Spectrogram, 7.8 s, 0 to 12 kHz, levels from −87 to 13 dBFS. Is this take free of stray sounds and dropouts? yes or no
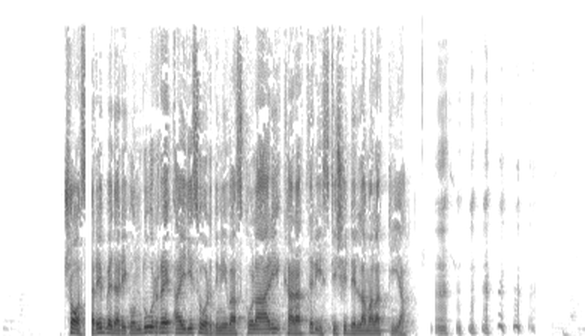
no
